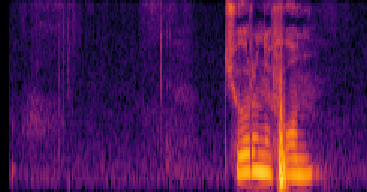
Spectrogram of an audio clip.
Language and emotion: Russian, neutral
